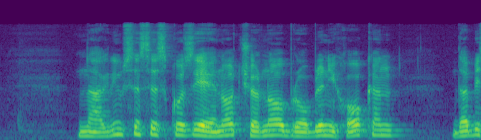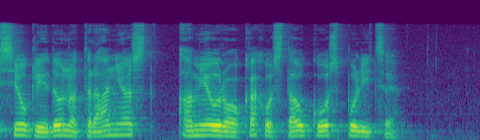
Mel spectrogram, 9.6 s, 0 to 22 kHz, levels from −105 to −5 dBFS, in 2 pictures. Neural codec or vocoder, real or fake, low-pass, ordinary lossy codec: none; real; 10.8 kHz; none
